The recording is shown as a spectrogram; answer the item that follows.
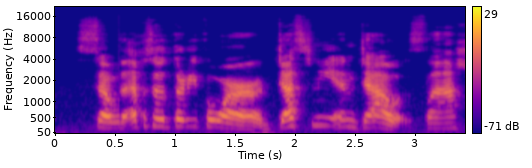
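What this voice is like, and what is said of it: Usual voice. Nothing is said of it.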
